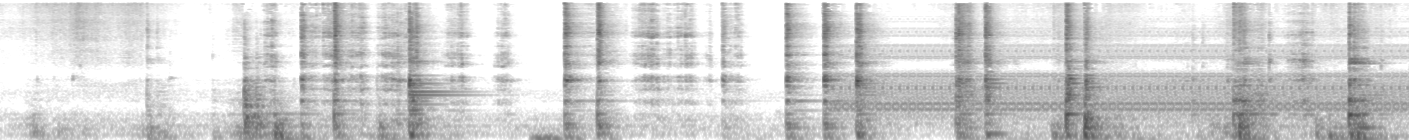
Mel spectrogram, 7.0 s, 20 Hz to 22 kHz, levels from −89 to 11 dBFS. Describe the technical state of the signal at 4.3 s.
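A steady chirping warble sits behind the sound at 4.3 s, a rapid flutter between two pitches near 1 and 2 kHz, roughly 15 dB below the sound. This is timecode bleed, running from 4.13 s to the end of the clip at 7.05 s. Linear timecode at 24 frames per second has leaked from a neighbouring track or cable. Its square-wave code flips between those two frequencies as it encodes each frame's bits, producing the chirping.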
